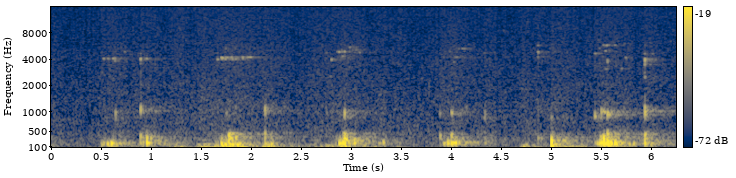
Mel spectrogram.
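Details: Rosetta, a pet kitten, purring in ear-to-ear ASMR recorded indoors; low rumbling bursts swell and fade roughly once a second, mixed with soft clicks and smacking sounds.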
